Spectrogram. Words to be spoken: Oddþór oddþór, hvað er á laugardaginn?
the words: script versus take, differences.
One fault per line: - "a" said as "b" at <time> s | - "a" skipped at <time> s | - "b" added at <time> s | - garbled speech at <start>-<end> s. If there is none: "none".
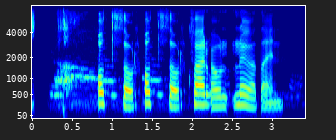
none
